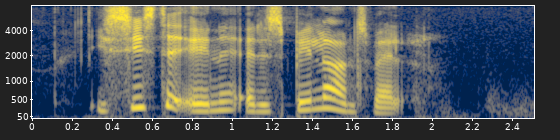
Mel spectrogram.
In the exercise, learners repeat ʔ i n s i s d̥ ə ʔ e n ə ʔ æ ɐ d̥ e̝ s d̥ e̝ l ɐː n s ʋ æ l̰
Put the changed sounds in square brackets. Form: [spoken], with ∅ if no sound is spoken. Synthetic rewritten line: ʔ i [∅] s i s d̥ ə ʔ e n ə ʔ æ ɐ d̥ e̝ s [b̥] e̝ l ɐː n s ʋ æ l̰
